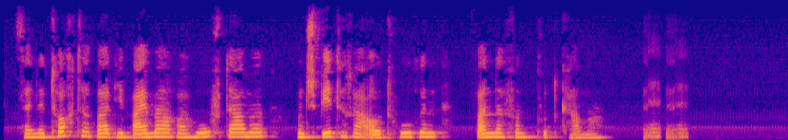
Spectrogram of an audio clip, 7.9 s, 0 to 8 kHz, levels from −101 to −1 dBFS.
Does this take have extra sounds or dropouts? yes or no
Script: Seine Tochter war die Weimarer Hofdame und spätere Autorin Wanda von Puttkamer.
yes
